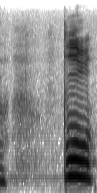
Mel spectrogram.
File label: "ппул", Aghul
